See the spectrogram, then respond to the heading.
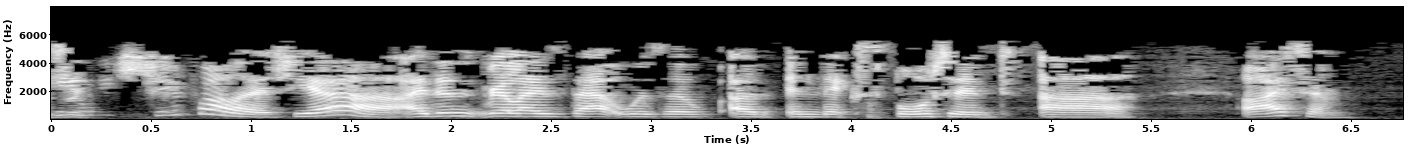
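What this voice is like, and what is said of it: New Zealand accent. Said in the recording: “I detect an accent... I'm a New Zealander”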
